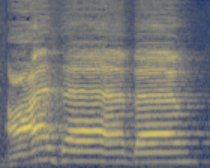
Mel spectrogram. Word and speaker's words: عَذَابًا: Bite into your ayn, عَذَابًا.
